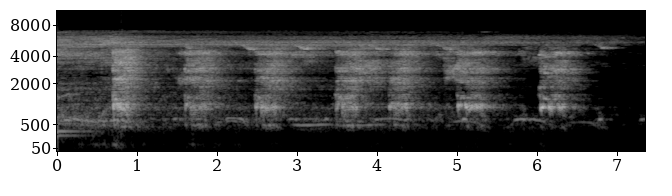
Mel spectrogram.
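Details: On a March 2026 birding trip, heard while boarding a bus, a Northern Screamer gives loud, harsh, honking calls, about seven rough blasts roughly once a second, with a faint hiss behind.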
